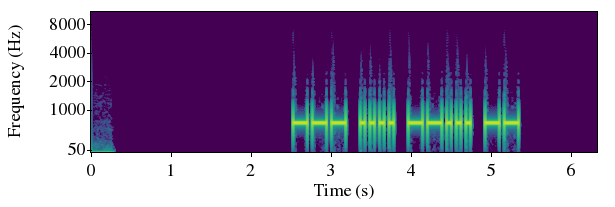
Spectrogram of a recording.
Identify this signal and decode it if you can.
Morse code, heard as a keyed tone, about 21 wpm, 700 Hz. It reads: OH7M
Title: DXCC-100 Call Signs - 4 Characters - 20wpm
